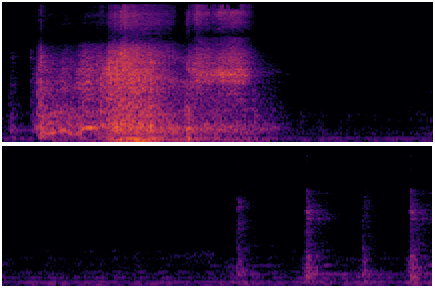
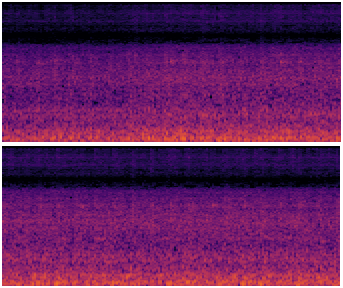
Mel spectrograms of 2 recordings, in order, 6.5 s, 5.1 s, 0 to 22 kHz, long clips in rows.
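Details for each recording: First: International Scout, first run in about 13 years after new spark plug wires, started on starter fluid: brief cranking and firing, then drops to near silence with clicks as starter kicks out; owner suspects loose or melted starter wire. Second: International Scout after about 13 years sitting, new plug wires, not yet up to temperature: settles into an even, steady idle with no misses, knocks or pops, sounding healthy.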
